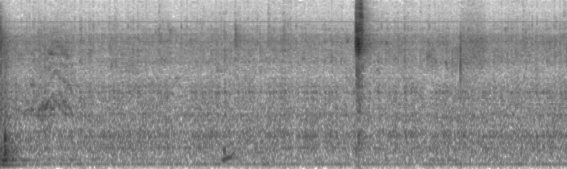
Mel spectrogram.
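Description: Low, steady recording hiss and faint hum with no music, broken by one sharp click about two and a half seconds in and a fainter tick near the end: handling noise from someone moving close to the recording device.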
